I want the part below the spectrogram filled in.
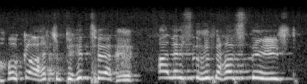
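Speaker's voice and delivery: high, desperate pleading; panicked begging. Acted. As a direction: beg like your life depends on it. Victim begs in panic.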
